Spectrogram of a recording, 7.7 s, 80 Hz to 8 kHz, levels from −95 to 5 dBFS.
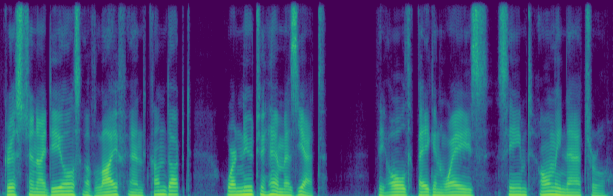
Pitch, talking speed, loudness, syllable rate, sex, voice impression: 130 Hz, 155 wpm, -17 LUFS, 4.5 syllables/s, male, masculine, very adult-like, cool, sincere, slightly calm, reassuring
